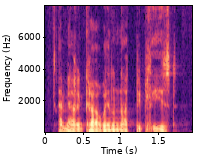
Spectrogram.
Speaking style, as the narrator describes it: murmured Charles

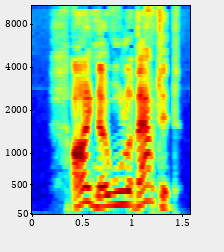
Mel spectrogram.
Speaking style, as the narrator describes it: said Carrot triumphantly

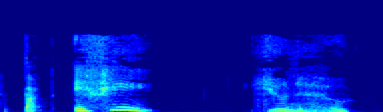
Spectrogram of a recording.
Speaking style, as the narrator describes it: Hermione dropped her voice

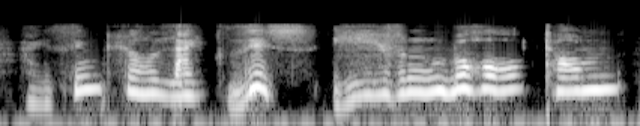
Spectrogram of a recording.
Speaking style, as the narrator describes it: she whispered

